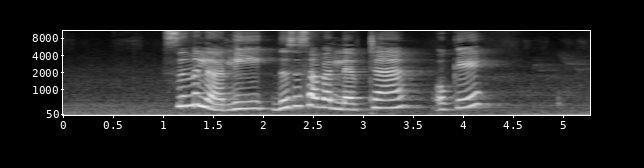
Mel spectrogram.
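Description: A woman speaks clearly and calmly through a microphone.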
